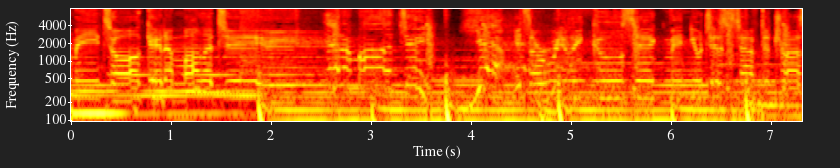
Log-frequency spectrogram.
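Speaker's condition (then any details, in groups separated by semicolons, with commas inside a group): No condition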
